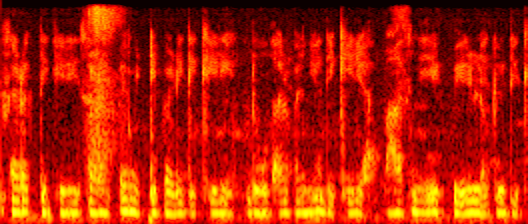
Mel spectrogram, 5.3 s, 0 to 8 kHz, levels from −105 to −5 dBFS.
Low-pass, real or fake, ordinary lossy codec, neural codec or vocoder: 7.2 kHz; fake; none; vocoder, 22.05 kHz, 80 mel bands, WaveNeXt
